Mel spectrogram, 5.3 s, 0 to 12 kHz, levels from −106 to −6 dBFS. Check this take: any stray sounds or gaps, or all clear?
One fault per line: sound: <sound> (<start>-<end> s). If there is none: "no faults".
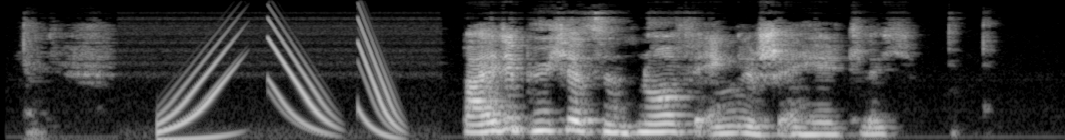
sound: chirp (0.8-2.1 s)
